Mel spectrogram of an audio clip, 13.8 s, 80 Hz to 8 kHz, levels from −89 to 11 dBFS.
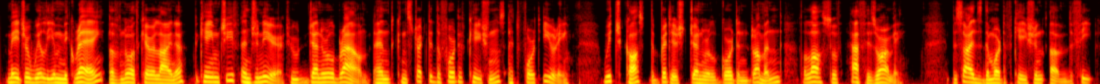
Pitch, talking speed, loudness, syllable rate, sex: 140 Hz, 160 wpm, -19 LUFS, 5.9 syllables/s, male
